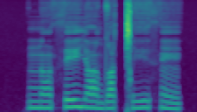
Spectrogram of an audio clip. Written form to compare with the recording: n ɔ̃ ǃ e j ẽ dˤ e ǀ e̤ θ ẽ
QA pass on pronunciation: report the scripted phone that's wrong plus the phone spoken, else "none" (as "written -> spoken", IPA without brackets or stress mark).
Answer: ǃ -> θ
